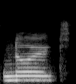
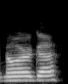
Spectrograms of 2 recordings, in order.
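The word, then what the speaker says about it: Norge: There's Norg or Norga, depending on how you like to pronounce it.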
